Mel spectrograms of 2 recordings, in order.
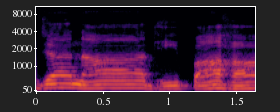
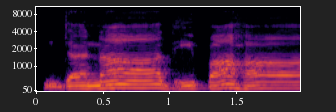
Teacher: जब विसर्ग आते हैं तो ह का उच्चारण होता है वहां पर, ये जो दो बिंदियां पीछे है संस्कृत में इसको विसर्ग कहा जाता है, विसर्ग।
